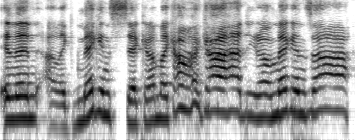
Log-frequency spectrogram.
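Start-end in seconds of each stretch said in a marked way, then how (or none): 1.8-3.5 high-pitched mock distress; retold panic. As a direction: wail it in acted-out panic. Acts out panic over sick friend.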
